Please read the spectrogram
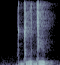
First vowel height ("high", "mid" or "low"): high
